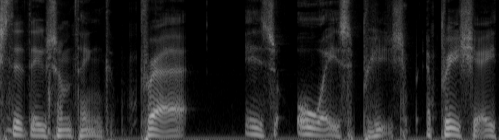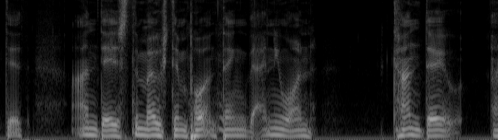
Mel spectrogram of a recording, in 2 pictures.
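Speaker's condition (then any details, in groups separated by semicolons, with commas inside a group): Multiple sclerosis; progressive form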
